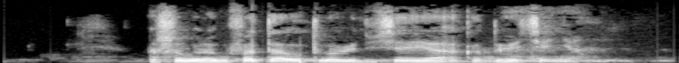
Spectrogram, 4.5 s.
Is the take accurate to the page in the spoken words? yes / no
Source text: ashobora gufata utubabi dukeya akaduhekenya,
yes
